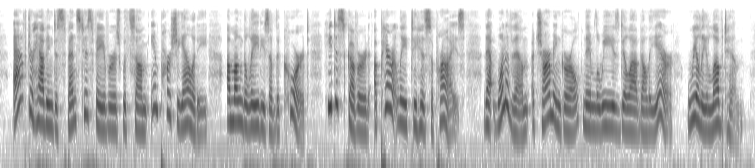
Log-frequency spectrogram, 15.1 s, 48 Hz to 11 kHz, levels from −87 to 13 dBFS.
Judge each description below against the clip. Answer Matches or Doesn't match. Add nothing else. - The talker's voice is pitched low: Doesn't match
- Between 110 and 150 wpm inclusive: Matches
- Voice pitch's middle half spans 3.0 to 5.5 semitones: Matches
